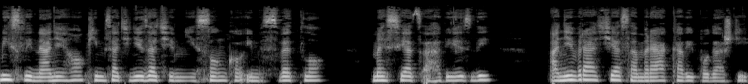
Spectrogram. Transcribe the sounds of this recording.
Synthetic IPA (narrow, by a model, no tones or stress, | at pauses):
mislinaɲɛɦɔkiːmsaciɲɛzacɛmɲiːsl̩ŋkɔʔimsʋɛt̪lɔ | mɛsɪad͡za̰ɦʋɪɛzd̪i | ʔaɲɛʋɾaːcɪasamɾaːkaʋipɔd̪aʒɟḭ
